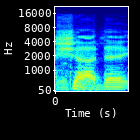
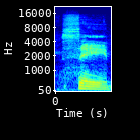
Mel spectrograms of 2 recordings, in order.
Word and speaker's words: Sade: I don't know who Shade. That's how Yeah. Sade I think is the most mispronounced.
